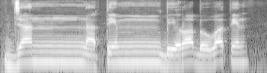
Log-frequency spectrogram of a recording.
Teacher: تنوین کی جو تا دو زیر تین کی آواز تھی وہ نہیں آئے گی بلکہ میم کی آواز آئے گی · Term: اقلاب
